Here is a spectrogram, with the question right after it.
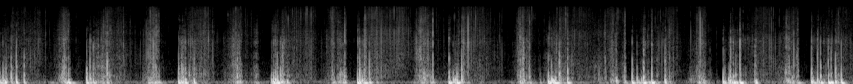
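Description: Long glittery acrylic nails on both hands scratch a flat, solid white sheet of closed-cell polyethylene foam in a series of short, uneven strokes. Each stroke makes a dull, low, crunchy scrape with almost no bright content, separated by brief quiet gaps. The sound stops dead after each stroke, with no ring.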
